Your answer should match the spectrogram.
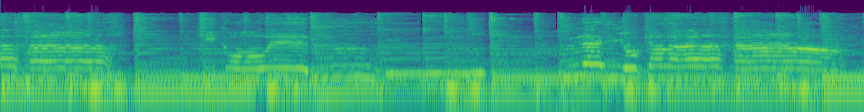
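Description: Steel-string acoustic guitar strummed in a steady rhythm, capoed up the neck, with a voice singing the melody over it in phrases separated by short breaks.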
